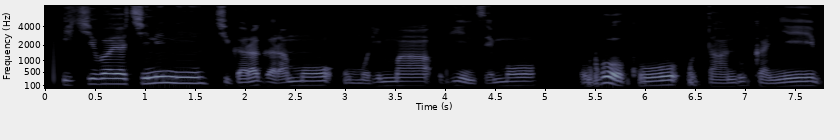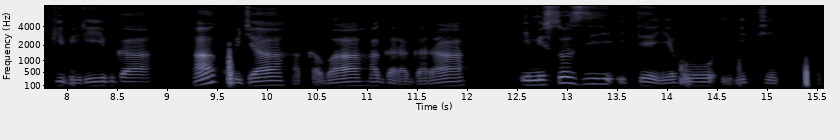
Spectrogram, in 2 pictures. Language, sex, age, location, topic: Kinyarwanda, male, 25-35, Kigali, agriculture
